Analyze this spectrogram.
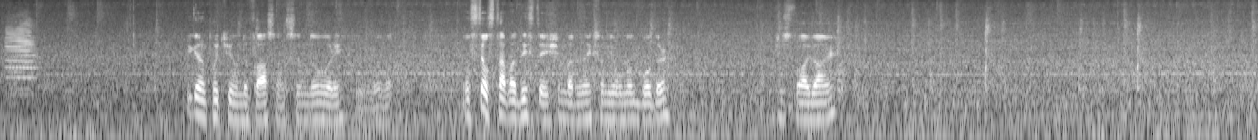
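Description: A high-speed train hums along the tracks.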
